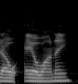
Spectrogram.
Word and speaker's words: Ioane: That's just Ioane. the pronunciation. That is the pronunciation. There will be no other pronunciation.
